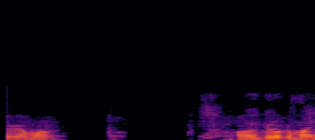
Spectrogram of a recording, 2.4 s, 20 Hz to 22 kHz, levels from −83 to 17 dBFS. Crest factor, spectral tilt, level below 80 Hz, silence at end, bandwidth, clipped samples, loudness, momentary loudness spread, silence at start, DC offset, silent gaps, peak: 18 dB; -7.5 dB/octave; -74 dBFS; 0 s; 7.6 kHz; under 0.1%; -22 LUFS; 13 LU; 0.05 s; under 0.1%; 0.51-0.78 s, 0.95-1.38 s; -6 dBFS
